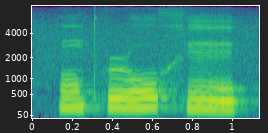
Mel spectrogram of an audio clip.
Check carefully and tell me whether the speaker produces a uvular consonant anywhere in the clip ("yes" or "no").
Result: no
